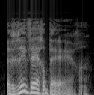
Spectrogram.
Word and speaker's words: réverbère: Un réverbère. Final not pronounced. Un ré. So here you've got this accent aigu, et. And then here you've got this accent grave, e. Okay, e. So it goes like réverbère.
